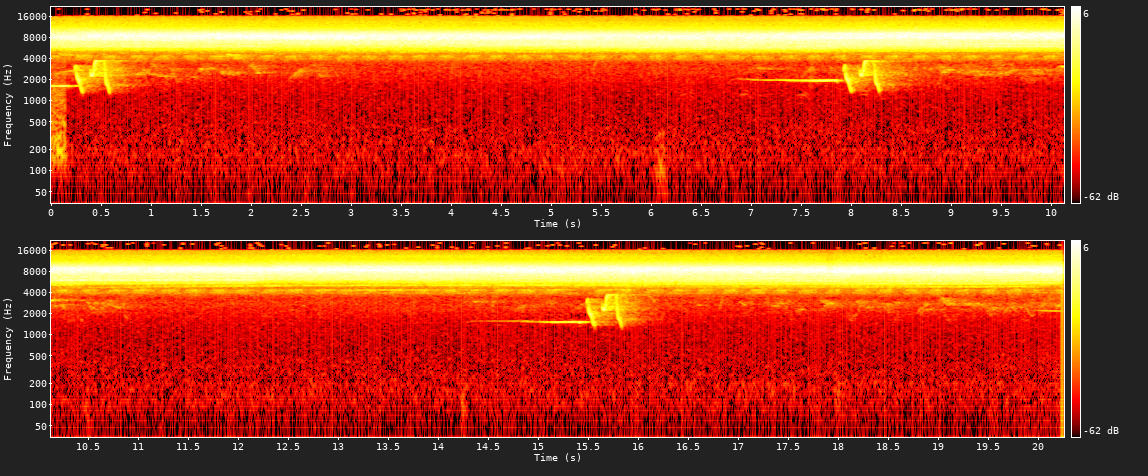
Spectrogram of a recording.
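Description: Small birds give three brief, sharp chirps spaced several seconds apart, each a quick upward trill, over a steady high-pitched insect drone with no voices.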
